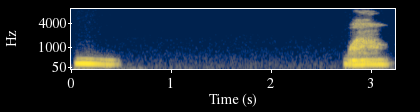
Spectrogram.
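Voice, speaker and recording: Woman in peer support call, slow and reflective, phone mic, unhurried delivery. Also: deep voice, flat delivery, gravelly, slightly rough, highs cut off. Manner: slow, soft, reflective with many fillers. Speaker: peer support group member. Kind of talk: casual spiritual sharing on a video call. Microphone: phone on a video call.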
